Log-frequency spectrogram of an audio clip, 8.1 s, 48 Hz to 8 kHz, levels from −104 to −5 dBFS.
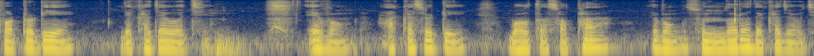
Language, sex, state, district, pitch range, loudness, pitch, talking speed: Odia, male, Odisha, Khordha, 90-105 Hz, -21 LUFS, 95 Hz, 80 wpm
